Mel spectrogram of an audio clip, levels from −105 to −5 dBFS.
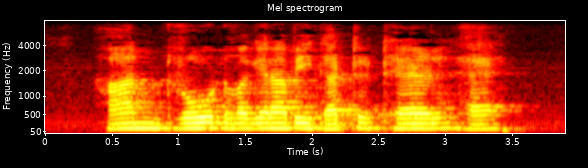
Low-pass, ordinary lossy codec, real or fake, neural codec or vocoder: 7.2 kHz; AAC, 48 kbps; real; none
